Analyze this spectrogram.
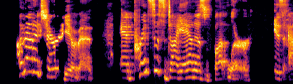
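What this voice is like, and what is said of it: Usual voice. Nothing is said of it.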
